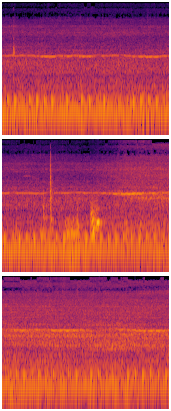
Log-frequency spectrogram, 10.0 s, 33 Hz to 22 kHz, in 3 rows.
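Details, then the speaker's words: 1998 Pontiac Trans Am with a new alternator, after residual belt material was wire-wheeled off the harmonic balancer that had been ticking: a steady, even idle with a smooth low hum and no ticking or knocking. "Not making any horrible funky noises."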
